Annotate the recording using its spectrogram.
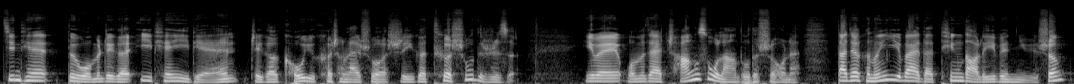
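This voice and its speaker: Lively male English teacher. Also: mid-range voice, no echo, studio quality. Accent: Mandarin Chinese. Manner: explains pronunciation, slowly modelling English phrases. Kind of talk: spoken English lesson.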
